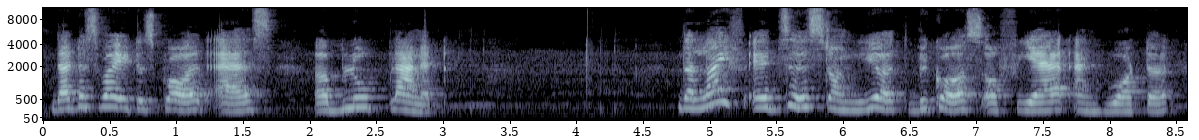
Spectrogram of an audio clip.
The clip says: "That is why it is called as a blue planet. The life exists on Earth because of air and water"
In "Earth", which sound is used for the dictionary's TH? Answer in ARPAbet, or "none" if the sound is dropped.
T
